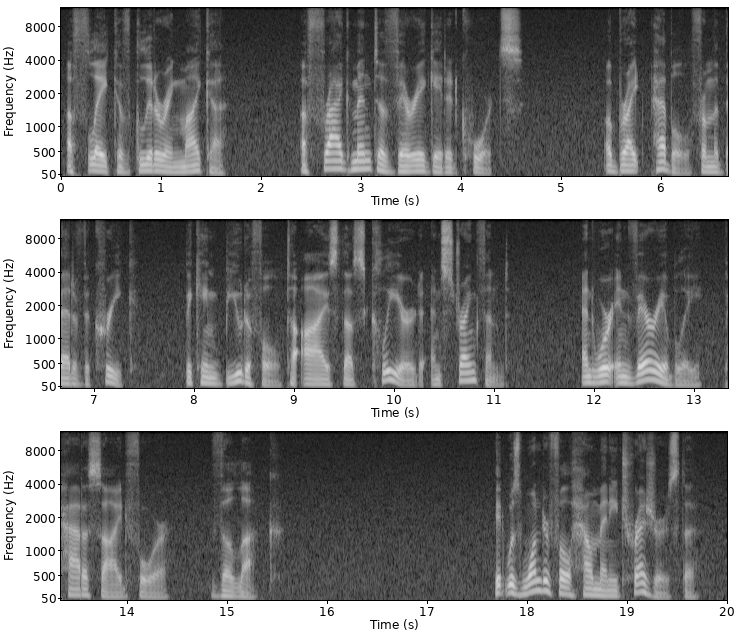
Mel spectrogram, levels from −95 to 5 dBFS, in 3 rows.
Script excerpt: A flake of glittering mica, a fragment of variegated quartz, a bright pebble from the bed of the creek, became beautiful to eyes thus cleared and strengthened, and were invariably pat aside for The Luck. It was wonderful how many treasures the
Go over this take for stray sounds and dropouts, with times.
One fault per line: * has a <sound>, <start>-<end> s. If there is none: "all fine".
all fine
